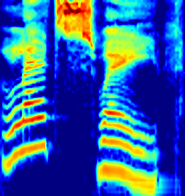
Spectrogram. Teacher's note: você não precisa fazer dois S's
